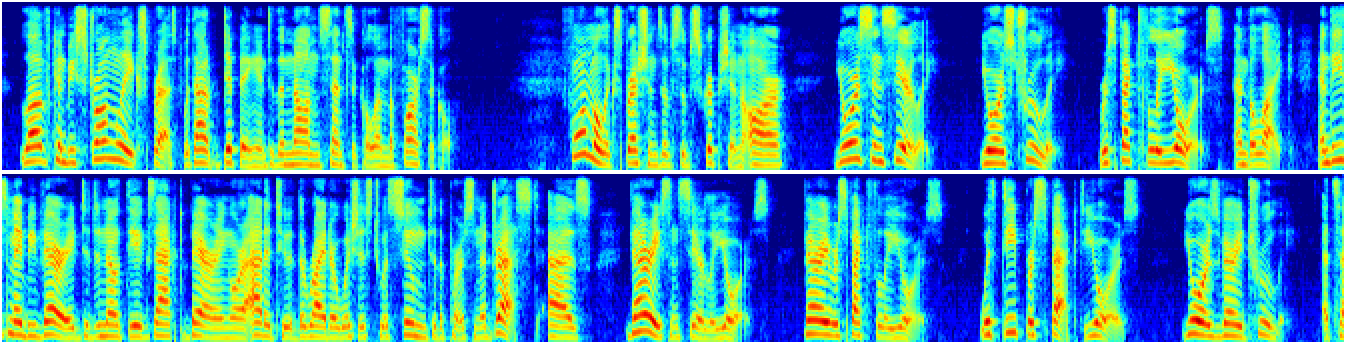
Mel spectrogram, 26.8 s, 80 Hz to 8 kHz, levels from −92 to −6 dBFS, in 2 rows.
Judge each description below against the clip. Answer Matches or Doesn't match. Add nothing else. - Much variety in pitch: Doesn't match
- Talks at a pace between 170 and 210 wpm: Doesn't match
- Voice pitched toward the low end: Doesn't match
